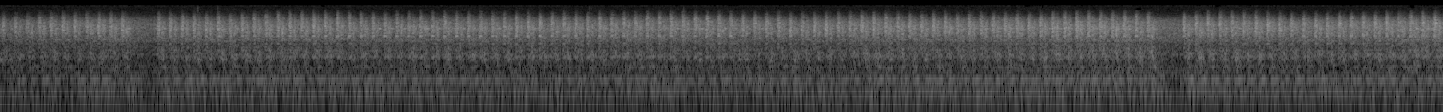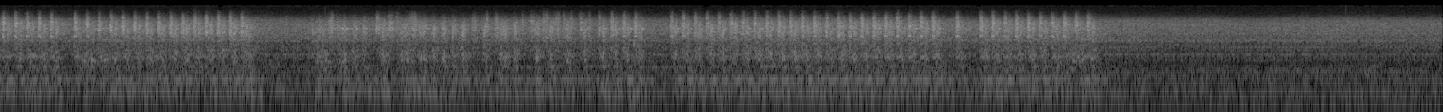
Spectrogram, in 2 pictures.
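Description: Computer line printer printing at about a thousand lines a minute, a rapid, continuous mechanical chatter broken by a few short pauses. It falls away to a quieter hum about a second before the end.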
